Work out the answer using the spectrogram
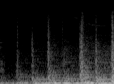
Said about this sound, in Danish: Og jeg har siddet og spillet et spil, hele den her ferie, der hedder Halo, som er sådan et alien action-spil på en gammel Xbox. Og det vil sige, at jeg har hørt temasangen til Halo stort set på repeat, og den lyder sådan her.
